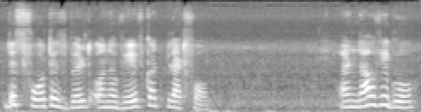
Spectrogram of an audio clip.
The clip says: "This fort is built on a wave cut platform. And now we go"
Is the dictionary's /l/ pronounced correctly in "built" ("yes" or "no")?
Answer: yes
